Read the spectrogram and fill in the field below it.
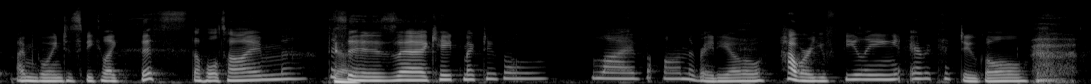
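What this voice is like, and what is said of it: Put-on radio announcer voice. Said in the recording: “I'm trying to do this new voice. It's a radio voice. ... your radio voice”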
